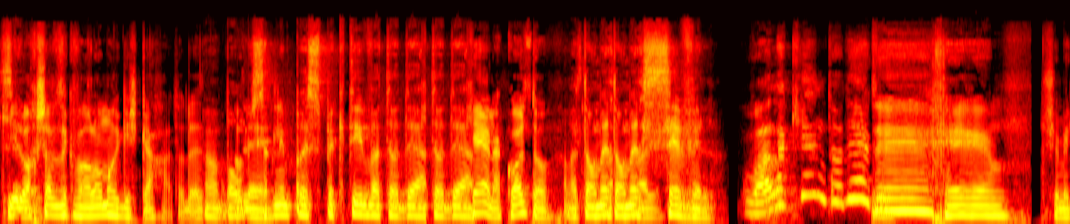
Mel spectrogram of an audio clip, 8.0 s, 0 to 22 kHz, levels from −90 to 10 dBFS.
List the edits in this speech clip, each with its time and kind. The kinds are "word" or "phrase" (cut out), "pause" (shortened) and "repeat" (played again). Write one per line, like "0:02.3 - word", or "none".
0:01.5 - phrase
0:01.8 - word
0:03.2 - repeat
0:04.6 - repeat
0:06.5 - word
